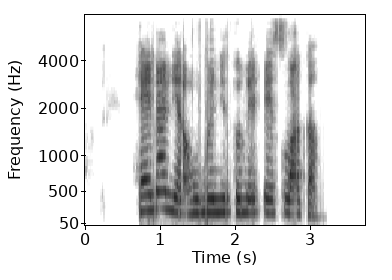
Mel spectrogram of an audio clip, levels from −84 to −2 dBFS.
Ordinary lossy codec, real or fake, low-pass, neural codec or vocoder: AAC, 48 kbps; fake; 7.2 kHz; codec, 44.1 kHz, 2.6 kbps, DAC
